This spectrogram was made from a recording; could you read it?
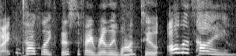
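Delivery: high, head-voice falsetto. Explaining chest voice versus voice up high, demonstrating high falsetto voice. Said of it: "You can use your falsetto if you really want to".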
